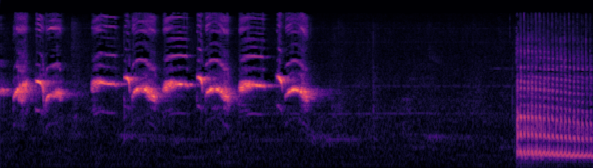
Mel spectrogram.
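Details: Tame Chinese hwamei kept in a cage, singing solo around midday in ngũ trường style, with six bright slurred whistles in quick succession, silence, then a sudden loud harsh burst.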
